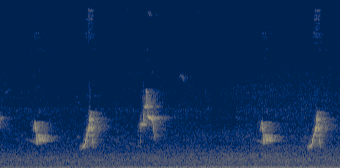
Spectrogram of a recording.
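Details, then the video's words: Pileated finch song of five high, slightly buzzy chip notes with a rising-falling shape, repeated about twice a second, with a short gap before the last two. "Canto del Granero Cabecita de Fósforo"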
